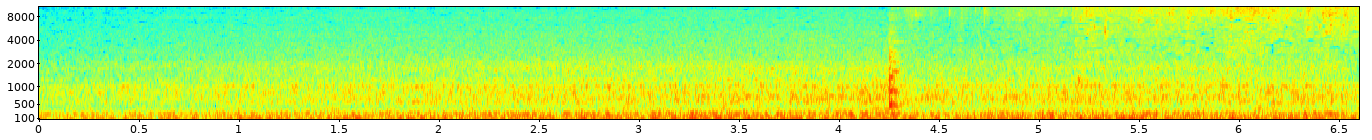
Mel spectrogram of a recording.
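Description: Oil heating in a nonstick frying pan over a steady low hum. A little over four seconds in, sliced shallots and garlic go into the hot oil with a knock, and it starts sizzling as they are stirred with a wooden spatula.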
